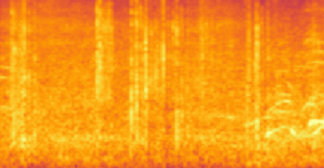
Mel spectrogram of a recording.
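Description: Ice hockey game sound: skates scraping on the ice and several sharp clacks of sticks and puck over a steady arena hiss.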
